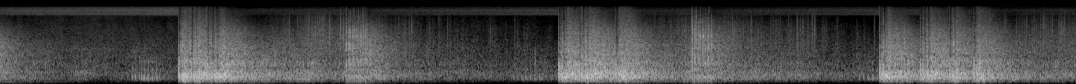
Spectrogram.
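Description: Broad BF2530 25-shot fan-shaped firework cake firing volleys of shots. There are three loud launches, about two, six and nine seconds in, with smaller ones between them. Each dies away over a second or two as the stars burst.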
